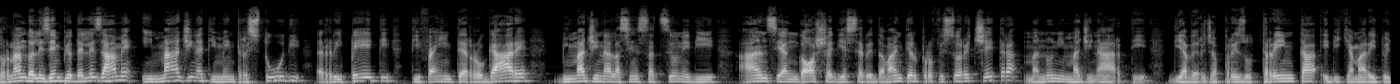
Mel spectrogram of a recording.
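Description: This man keeps a moderate pace with hardly any pauses. He uses a medium pitch and lively intonation. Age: 40s. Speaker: psychology podcast host. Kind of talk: solo podcast monologue.

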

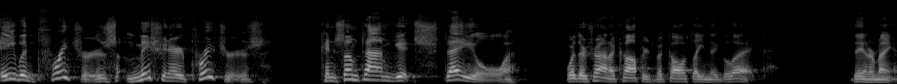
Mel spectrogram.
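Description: A man talks at a moderate pace with very wide pitch swings, and the recording is very clean with a silent background. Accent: Southern US. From US South, rural middle Georgia. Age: 70s. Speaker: retired pastor, guest preacher. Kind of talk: sermon. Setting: church with audience.

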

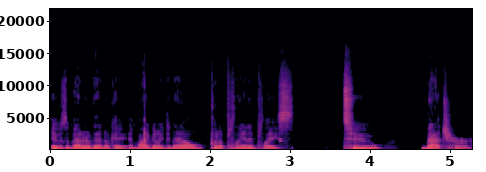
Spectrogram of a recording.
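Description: A man at fairly low pitch, dark and mellow in tone, monotone and flat, at a moderate pace, with a dry, close sound with no echo on a very clean recording with a silent background. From Pennsylvania. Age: 30s. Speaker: podcast host. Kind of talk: casual chat.

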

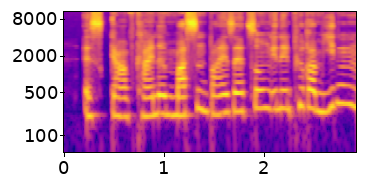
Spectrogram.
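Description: In an unremarkable speaking voice, a woman speaks at a fairly slow pace with ordinary pitch variation. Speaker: Egyptologist and museum worker. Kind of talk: casual chat.

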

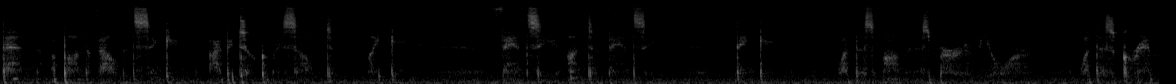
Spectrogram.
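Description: A soothing whisper at a fairly slow pace, broken by long, frequent pauses, over noticeable background noise. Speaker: ASMR-style reader and podcast host. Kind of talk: whispered poetry reading for relaxation. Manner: soft, slow, hushed whisper, measured and soothing.

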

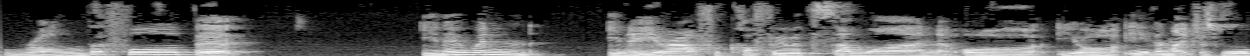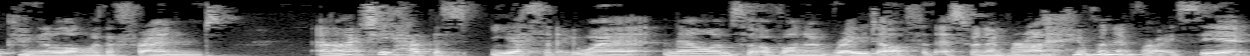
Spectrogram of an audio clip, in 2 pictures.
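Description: A woman with a southern English accent talks at a fairly quick pace. Her pitch is fairly low, with ordinary pitch variation. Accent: British southern English. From southern England. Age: 20s. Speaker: life coach. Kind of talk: casual interview chat. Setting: remote call.

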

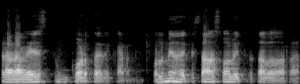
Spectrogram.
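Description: This man speaks at a very fast pace. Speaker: student abroad. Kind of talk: casual chat.

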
